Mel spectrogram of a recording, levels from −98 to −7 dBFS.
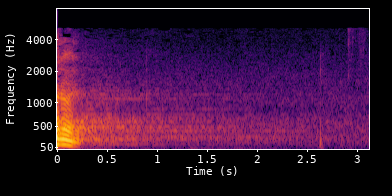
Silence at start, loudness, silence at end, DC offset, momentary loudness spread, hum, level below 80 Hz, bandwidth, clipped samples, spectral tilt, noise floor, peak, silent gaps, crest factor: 0 s; -29 LUFS; 2.35 s; under 0.1%; 27 LU; none; -54 dBFS; 5.2 kHz; under 0.1%; -12 dB/octave; -56 dBFS; -6 dBFS; none; 24 dB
